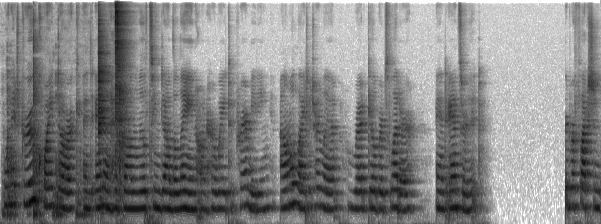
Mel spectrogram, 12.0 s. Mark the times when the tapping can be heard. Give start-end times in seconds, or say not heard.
0.1-3.1.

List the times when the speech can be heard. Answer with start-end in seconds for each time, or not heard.
0.1-9.7, 11.3-11.9.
